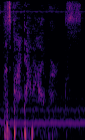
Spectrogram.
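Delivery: hushed aside. Acted. Dramatic aside in sermon.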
